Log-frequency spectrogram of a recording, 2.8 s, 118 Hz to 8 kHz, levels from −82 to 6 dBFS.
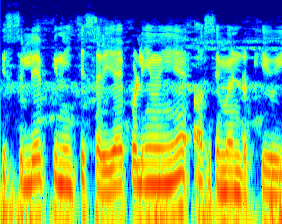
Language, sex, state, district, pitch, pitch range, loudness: Hindi, male, Uttar Pradesh, Lucknow, 125 Hz, 110-130 Hz, -14 LUFS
